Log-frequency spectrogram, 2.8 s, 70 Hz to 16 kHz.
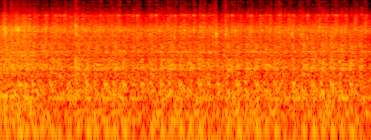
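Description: An MS 9800-K electronic automatic thread-trimming lockstitch sewing machine stitching fabric, giving a steady, continuous mechanical whir with a fast, even rhythm, close and moderately loud throughout.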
